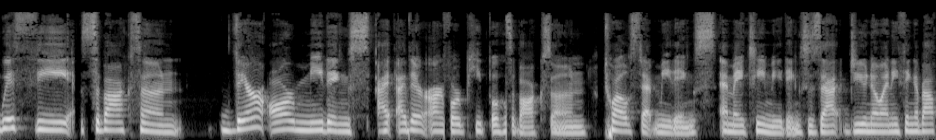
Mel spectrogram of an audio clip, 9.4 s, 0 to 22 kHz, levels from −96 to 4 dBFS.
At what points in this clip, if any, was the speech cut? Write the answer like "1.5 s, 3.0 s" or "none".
4.1 s, 4.4 s, 5.1 s, 6.0 s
